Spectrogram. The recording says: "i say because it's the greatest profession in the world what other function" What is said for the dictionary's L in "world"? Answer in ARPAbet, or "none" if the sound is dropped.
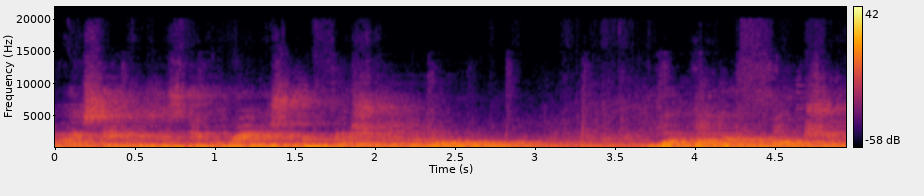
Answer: L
